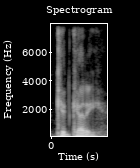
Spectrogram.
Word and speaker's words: Kid Cudi: party on dudes it's Cuddy right Cuddy kid cudi okay there's even a YouTube video that tells you how to pronounce it oh that's fantastic we should just says Kid Cudi yeah Kid Cudi Kid Cudi beautiful Scott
